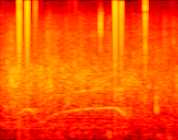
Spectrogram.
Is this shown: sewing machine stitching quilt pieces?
no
